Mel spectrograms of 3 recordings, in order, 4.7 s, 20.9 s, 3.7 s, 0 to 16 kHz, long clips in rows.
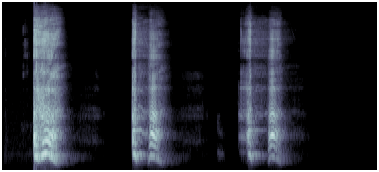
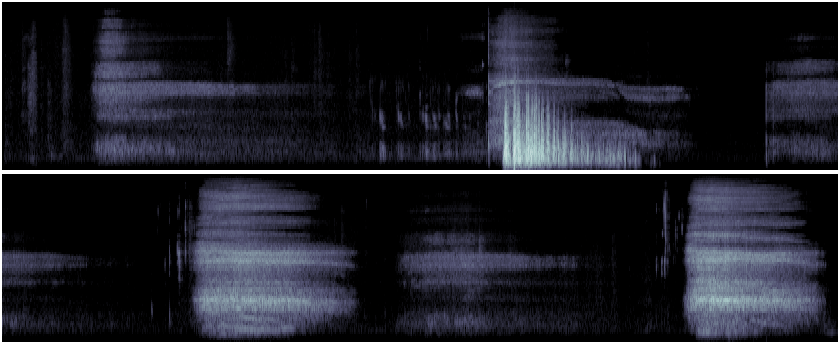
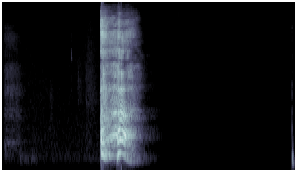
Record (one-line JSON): {"three_cough_length": "4.7 s", "three_cough_amplitude": 32767, "three_cough_signal_mean_std_ratio": 0.3, "exhalation_length": "20.9 s", "exhalation_amplitude": 32768, "exhalation_signal_mean_std_ratio": 0.25, "cough_length": "3.7 s", "cough_amplitude": 32767, "cough_signal_mean_std_ratio": 0.25, "survey_phase": "beta (2021-08-13 to 2022-03-07)", "age": "65+", "gender": "Male", "wearing_mask": "No", "symptom_cough_any": true, "symptom_runny_or_blocked_nose": true, "symptom_shortness_of_breath": true, "symptom_sore_throat": true, "symptom_fatigue": true, "symptom_fever_high_temperature": true, "symptom_headache": true, "smoker_status": "Ex-smoker", "respiratory_condition_asthma": false, "respiratory_condition_other": true, "recruitment_source": "Test and Trace", "submission_delay": "0 days", "covid_test_result": "Positive", "covid_test_method": "LFT"}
